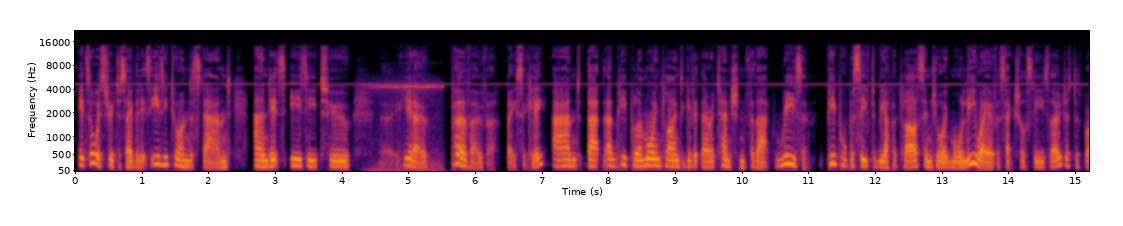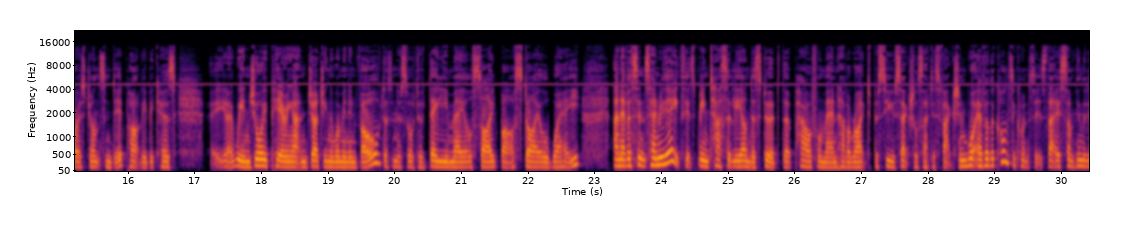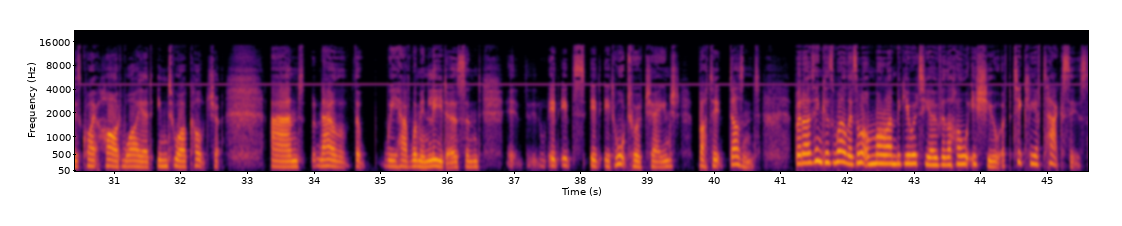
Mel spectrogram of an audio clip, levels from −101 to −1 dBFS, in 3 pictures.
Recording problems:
high-pitched whine; faint; throughout; 4.5 kHz, 25 dB below the speech
alarm; noticeable; from 4.5 to 5.5 s; peak 10 dB below the speech

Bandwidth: 14.5 kHz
